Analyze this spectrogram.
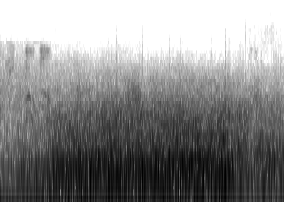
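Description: An explosion booms and rumbles loudly.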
